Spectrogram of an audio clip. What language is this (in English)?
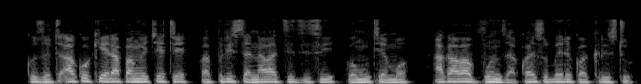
Shona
